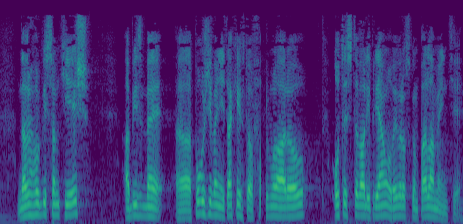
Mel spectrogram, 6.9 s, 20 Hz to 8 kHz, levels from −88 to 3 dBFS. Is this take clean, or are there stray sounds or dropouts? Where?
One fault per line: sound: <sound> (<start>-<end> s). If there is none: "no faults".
sound: dropout (3.9-4.0 s)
